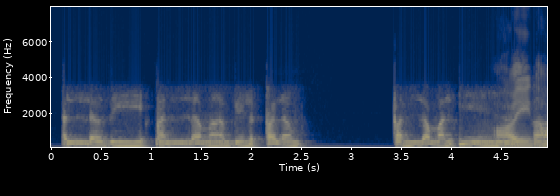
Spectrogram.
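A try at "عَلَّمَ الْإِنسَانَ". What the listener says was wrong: عین کو درست کیجیے. علم الانسان.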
